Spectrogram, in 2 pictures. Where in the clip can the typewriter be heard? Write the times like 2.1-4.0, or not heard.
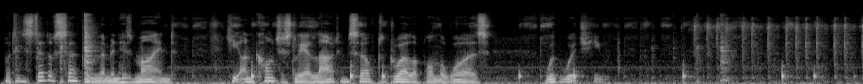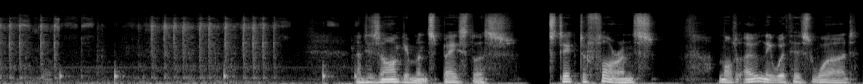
6.0-11.5.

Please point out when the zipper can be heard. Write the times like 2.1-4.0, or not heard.
0.1-1.0, 6.5-7.3, 12.1-12.8.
